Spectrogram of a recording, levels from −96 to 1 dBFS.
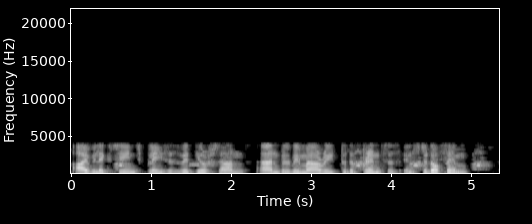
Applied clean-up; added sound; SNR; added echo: classical method Wiener filter.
